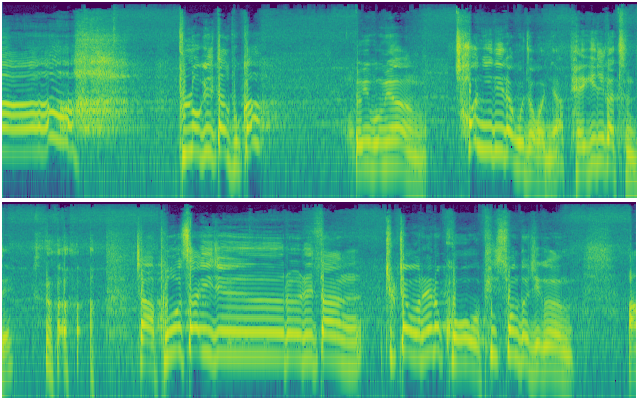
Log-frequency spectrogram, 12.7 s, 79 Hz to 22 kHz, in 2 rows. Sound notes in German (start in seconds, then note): 6.6 Gelächter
